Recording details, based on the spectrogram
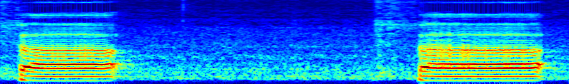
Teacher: سا کا مخرج ہے زبان کی نوک کو سامنے کے 2 دانتوں کے کناروں کو لگانے سے ادا ہوتا ہے. سا جب آپ پڑھیں گے, جب آپ کی زبان جو ہے دونوں دانتوں کے کناروں کو لگنا چاہیے, تھوڑی سی زبان باہر آنا چاہیے, زیادہ نہیں, صرف تھوڑی.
